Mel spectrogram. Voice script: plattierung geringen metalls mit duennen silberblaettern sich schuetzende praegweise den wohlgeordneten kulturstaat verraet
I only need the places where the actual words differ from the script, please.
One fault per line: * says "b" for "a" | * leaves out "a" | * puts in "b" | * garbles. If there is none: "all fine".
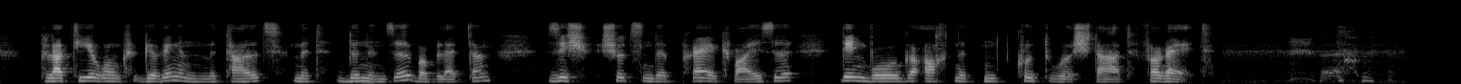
all fine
